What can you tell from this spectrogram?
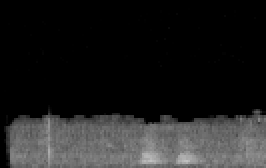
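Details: Female Mame Shiba puppy at a breeder's kennel in Japan, giving two short, rough yips in quick succession, about a third of a second apart, over a low steady room hiss.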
